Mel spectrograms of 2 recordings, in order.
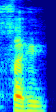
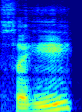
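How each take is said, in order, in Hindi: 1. अंतिम स्वर छोटा और झटके वाला है। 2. अंतिम स्वर लंबा और खिंचा हुआ है। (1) "यदि हम छोटी की मात्रा लिख दें तो हो जाएगा सही" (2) "सही के लिए बड़ी की मात्रा"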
